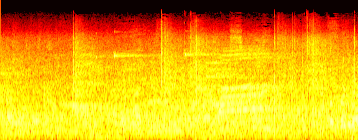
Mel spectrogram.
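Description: Badminton rackets hitting shuttlecocks in a gymnasium, a few sharp hits echoing in the hall, with short squeaks of shoes on the wooden court floor, over steady background chatter.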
